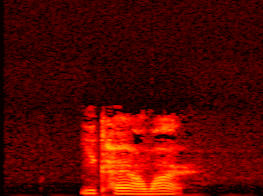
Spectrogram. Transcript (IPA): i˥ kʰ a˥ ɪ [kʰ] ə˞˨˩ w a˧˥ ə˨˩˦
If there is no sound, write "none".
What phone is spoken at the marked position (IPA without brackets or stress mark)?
none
